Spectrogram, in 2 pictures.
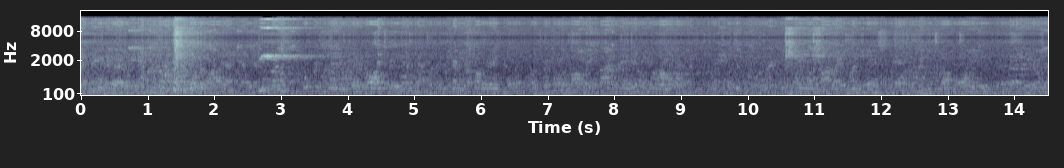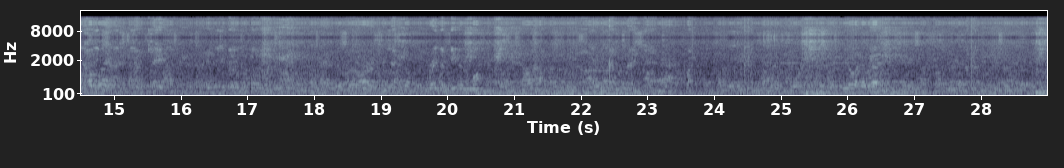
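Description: Young players shout to each other across the rink.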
